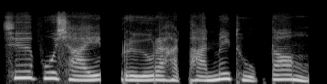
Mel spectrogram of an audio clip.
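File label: Username Or Password Incorrect, Thai; OpenCore; AXEFIAudio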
